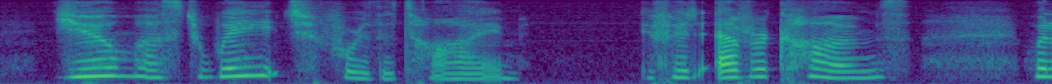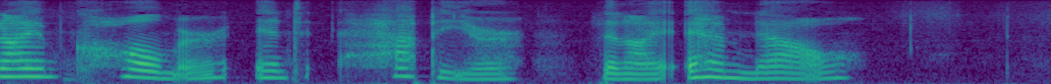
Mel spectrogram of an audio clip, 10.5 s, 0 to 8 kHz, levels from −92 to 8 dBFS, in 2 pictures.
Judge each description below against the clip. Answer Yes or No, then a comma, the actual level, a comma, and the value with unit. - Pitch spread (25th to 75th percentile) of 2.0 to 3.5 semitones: No, average, 4.8 semitones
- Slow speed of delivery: Yes, slow, 115 wpm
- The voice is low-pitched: No, high, 245 Hz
